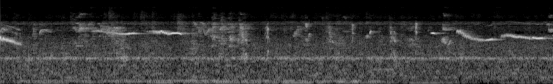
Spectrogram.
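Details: Golden-bellied gerygone in shrill song: high, thin, slurred whistles come in short downward-sweeping phrases separated by brief gaps, with a steady tonal hum underneath.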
